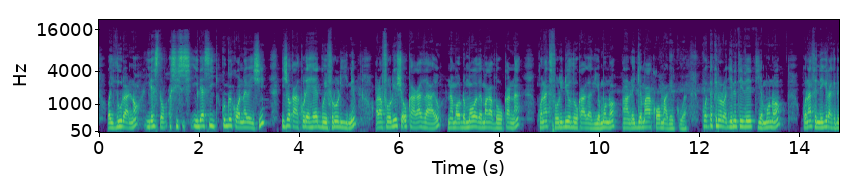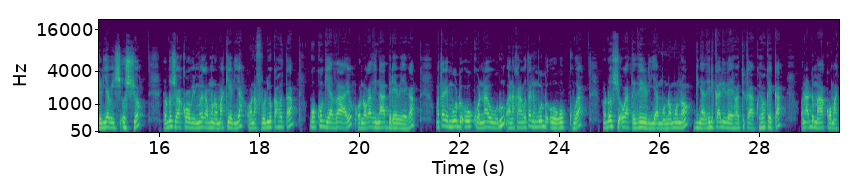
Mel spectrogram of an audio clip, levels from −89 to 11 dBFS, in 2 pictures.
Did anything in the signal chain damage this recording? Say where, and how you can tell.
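No, nothing in the signal chain has left an audible mark on this speech recording. None of the stages, from the wiring and converter through to playback, shows any sign of damage.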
